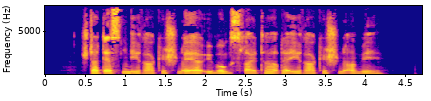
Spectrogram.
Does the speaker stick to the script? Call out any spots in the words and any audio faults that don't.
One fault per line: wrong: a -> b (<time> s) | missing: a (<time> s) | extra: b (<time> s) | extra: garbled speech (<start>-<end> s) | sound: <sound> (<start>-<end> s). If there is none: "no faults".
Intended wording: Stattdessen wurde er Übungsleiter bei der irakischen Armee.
wrong: wurde -> irakischen (1.0 s)
missing: bei (2.9 s)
